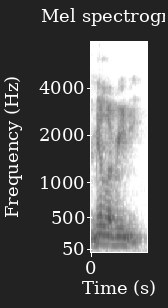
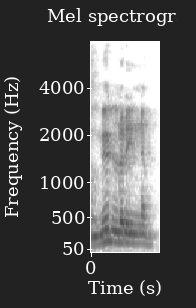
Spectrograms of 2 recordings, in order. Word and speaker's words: Myllyrinne: My kid brother lives in LA, and when he books a restaurant or something, he just goes, "I'm Mr. Myllyrinne," which is not anything like the original pronunciation.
